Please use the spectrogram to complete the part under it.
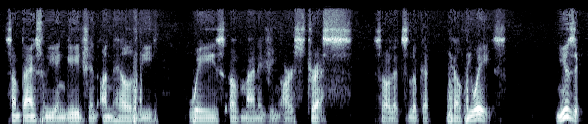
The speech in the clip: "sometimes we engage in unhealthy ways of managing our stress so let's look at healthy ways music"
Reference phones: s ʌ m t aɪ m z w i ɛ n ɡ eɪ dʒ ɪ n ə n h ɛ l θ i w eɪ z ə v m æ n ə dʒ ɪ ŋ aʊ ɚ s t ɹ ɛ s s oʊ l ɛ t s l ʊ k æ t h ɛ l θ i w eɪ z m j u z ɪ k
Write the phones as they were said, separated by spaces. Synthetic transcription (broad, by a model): s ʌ m t aɪ m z w i ɛ n ɡ eɪ dʒ ɪ n ə n h ɛ l θ i w eɪ z ə v m æ n ə dʒ ɪ ŋ aʊ ɚ s t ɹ ɛ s s oʊ l ɛ t s l ʊ k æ t h ɛ l θ i w eɪ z m j u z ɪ k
